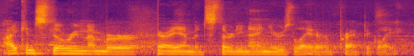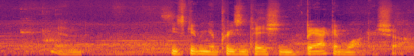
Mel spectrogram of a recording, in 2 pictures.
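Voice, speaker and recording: The speaker talks at a moderate pace. Music plays in the background. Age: 60s. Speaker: parent of the doctor. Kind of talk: documentary interview.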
